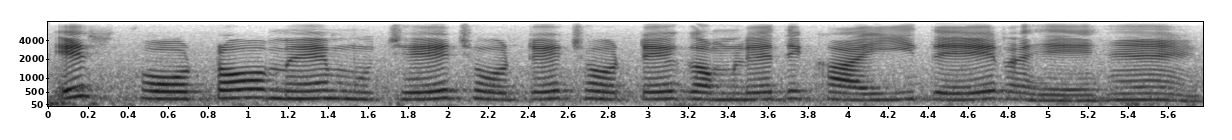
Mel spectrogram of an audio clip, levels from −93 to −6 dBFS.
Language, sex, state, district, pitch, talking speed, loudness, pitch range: Hindi, female, Madhya Pradesh, Katni, 250 Hz, 115 wpm, -17 LUFS, 235-270 Hz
